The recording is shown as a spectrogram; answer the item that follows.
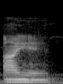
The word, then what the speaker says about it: Ayin: In this myth, John, Ayin, Eon, or Ayin, three forms of the word and all pronounced Ayin, represents the redeemed and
